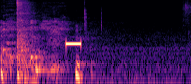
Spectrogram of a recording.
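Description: A short, steady electronic bleep of one pure pitch, lasting about a fifth of a second just under a second in: a censor bleep edited into the soundtrack. It comes after a moment of a woman's laughing speech.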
